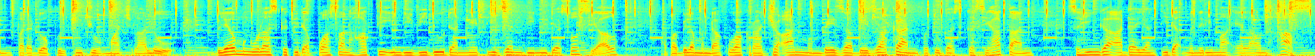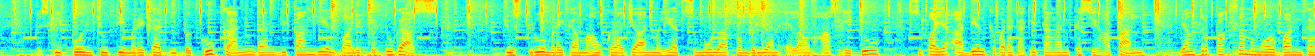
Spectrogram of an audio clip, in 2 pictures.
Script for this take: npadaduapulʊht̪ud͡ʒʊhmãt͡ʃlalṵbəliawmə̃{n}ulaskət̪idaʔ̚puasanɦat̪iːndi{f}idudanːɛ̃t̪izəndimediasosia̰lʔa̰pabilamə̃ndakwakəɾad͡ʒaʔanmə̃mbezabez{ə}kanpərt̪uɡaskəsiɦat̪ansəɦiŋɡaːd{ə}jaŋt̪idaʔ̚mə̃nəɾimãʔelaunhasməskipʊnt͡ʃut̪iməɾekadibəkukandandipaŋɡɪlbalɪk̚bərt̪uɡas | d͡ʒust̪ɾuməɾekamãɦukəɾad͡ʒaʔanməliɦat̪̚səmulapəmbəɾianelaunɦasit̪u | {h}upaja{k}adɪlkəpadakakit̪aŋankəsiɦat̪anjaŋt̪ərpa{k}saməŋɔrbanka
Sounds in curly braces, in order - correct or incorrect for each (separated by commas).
incorrect, incorrect, incorrect, incorrect, incorrect, incorrect, correct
